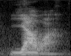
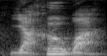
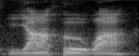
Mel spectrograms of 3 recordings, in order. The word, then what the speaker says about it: Yahuwah: Or no, I'm sorry, they called it Yahweh. No, I'm sorry. No, the correct pronunciation originally, Yahuwah. I'm sorry, that's correct. The correct pronunciation is Yahuwah.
